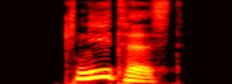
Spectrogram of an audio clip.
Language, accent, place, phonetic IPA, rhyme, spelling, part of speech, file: German, Germany, Berlin, [ˈkniːtəst], -iːtəst, knietest, verb, De-knietest.ogg
- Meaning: inflection of knien: 1. second-person singular preterite 2. second-person singular subjunctive II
